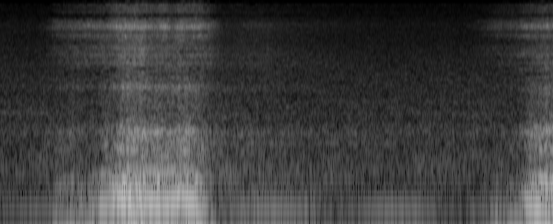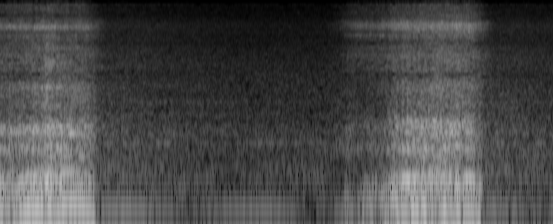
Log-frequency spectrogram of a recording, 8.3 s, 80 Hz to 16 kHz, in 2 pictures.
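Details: Snoring during sleep: three regular, rough snores on inhalation, about 19 a minute, with quieter exhalations between.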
